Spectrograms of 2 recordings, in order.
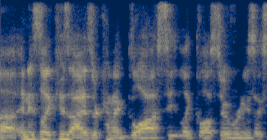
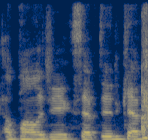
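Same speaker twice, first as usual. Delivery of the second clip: smug villain quote. Acted. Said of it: "this is the part where Grinch is like".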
